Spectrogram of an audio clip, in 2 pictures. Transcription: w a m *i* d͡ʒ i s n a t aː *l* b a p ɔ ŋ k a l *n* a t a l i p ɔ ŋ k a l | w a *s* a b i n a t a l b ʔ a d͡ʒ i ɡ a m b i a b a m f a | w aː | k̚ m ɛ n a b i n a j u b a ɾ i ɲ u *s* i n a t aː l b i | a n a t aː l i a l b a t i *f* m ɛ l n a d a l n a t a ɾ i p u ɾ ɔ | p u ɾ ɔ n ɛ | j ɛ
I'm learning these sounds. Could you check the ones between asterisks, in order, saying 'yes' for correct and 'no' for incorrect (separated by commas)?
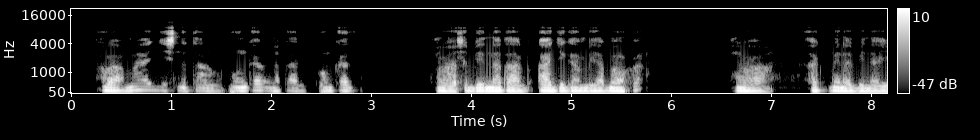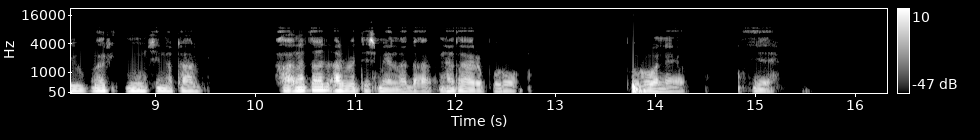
no, yes, yes, yes, yes, no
